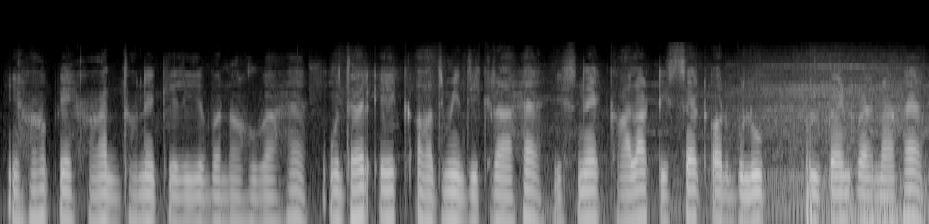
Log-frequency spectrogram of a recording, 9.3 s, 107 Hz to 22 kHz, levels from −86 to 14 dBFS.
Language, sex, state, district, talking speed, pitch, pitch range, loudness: Hindi, male, Jharkhand, Deoghar, 155 wpm, 115 Hz, 105-120 Hz, -19 LUFS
